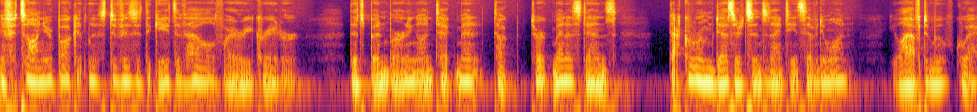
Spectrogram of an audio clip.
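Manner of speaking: quiet announcer voice. Showing another person how they read, the speaker does a quiet Masters-broadcast voice. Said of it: "It's always very quiet".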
